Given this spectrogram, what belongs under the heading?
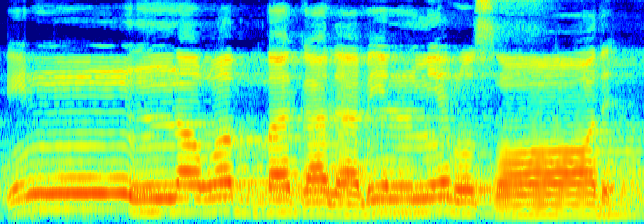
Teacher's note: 7 حروف میں سے اگر کوئی بھی ایک حرف آئے گا تو اس صورت میں را باریک نہیں، پور پڑھی جاتی ہے، تو لہٰذا لبالمرصاد یہاں پر را پور ہوگی، تو موٹا کر کے یہاں پڑھیں گے۔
